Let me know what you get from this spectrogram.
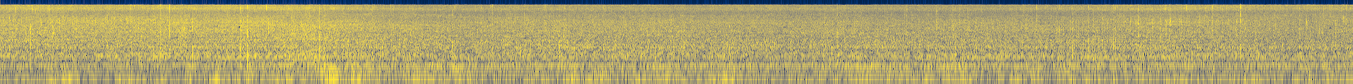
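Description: Shiitake mushrooms and onions sizzling steadily as they stir-fry in soy sauce in a hot pan, easing a little about four seconds in.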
